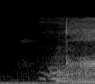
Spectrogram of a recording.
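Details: Snoring during sleep recorded close by a phone with the SnoreLab app: a single short, rising rough snore during an in-breath.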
